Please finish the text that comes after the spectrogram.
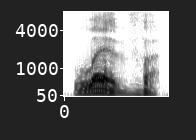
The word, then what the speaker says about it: Lev: Lee or Liu or in Czech Lev right very much like the word love and appropriately so in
